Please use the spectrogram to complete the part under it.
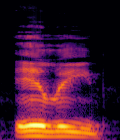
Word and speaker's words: Aileen: Is that not an alien? – No, Aileen. That's how you pronounce it.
